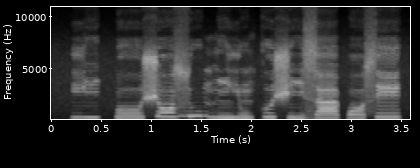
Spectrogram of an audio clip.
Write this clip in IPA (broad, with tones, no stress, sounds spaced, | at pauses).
j i˨ k͡p oː˨ ʃ ɔ˦ z u˦ ŋ ĩ˨ j ũ˨ k ʊ˦ ʃ i˨ z a˨ p ɔ˨ s e˦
